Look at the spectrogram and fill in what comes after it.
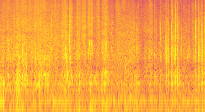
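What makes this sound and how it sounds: Fingers scratch and crumple a pair of black nylon synthetic fabric shorts. A dense, bright crinkling rustle runs throughout, with sharper scratchy peaks near the start and end and a faint low hum underneath.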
